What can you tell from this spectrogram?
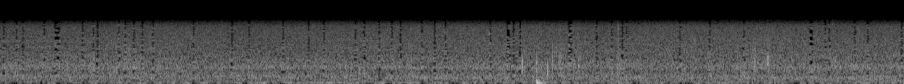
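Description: Steady rushing of a waterfall and creek below, an even noise without gusts. A single low thump about five seconds in.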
